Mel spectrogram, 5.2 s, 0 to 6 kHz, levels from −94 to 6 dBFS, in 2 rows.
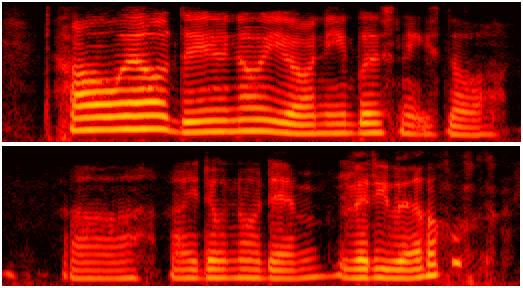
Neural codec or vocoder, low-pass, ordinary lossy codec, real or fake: codec, 16 kHz, 8 kbps, FreqCodec, smaller model; 5.4 kHz; none; fake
